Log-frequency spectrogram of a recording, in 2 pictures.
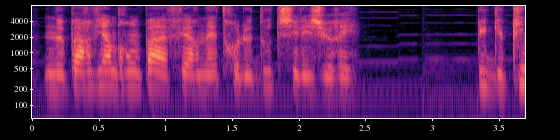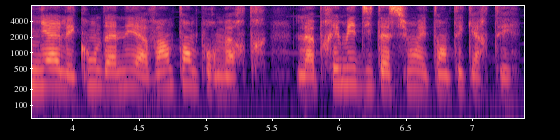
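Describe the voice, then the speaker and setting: A woman's voice: mid-range voice, bright, forceful tone, dry recording. Female true crime narrator, scripted and journalistic, mid-range voice, close dry sound over music.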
